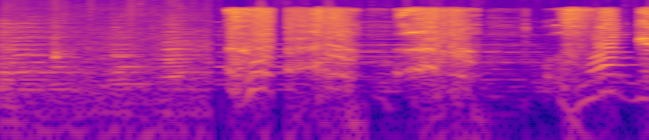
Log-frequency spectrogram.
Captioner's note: coughing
